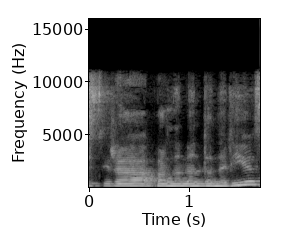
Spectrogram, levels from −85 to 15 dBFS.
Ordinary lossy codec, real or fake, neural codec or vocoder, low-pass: AAC, 64 kbps; real; none; 10.8 kHz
